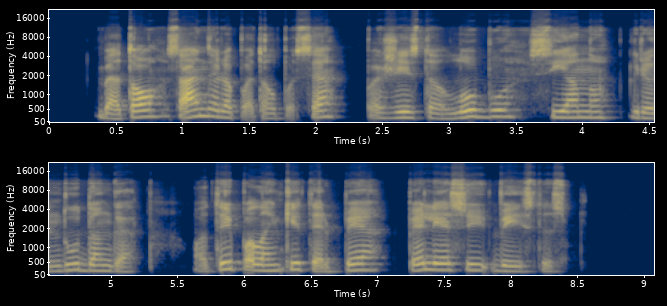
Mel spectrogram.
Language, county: Lithuanian, Vilnius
